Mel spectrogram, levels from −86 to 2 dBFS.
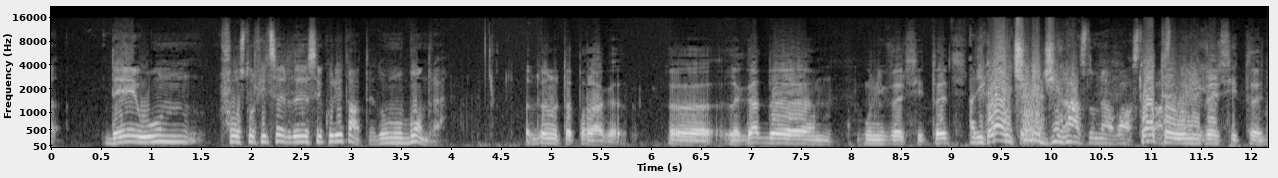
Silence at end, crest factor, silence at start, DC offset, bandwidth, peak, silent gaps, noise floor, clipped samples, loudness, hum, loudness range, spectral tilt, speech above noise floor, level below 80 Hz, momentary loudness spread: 0 s; 16 dB; 0 s; under 0.1%; 16 kHz; -2 dBFS; none; -44 dBFS; under 0.1%; -17 LUFS; none; 4 LU; -4 dB/octave; 27 dB; -50 dBFS; 13 LU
